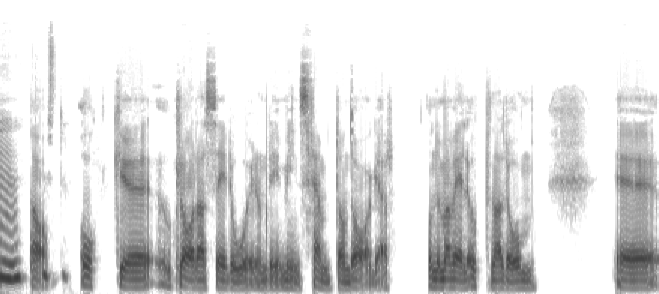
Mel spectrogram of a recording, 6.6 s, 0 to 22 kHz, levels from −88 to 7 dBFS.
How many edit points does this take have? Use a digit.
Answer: 0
